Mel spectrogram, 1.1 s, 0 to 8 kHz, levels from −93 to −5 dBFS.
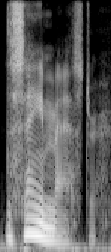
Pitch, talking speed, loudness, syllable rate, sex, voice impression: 100 Hz, 160 wpm, -17 LUFS, 4.2 syllables/s, male, very masculine, very middle-aged, thick, slightly tensed, weak, slightly bright, soft, muffled, fluent, slightly raspy, cool, very intellectual, slightly refreshing, sincere, calm, mature, very friendly, reassuring, unique, very elegant, wild, slightly sweet, lively, kind, slightly modest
